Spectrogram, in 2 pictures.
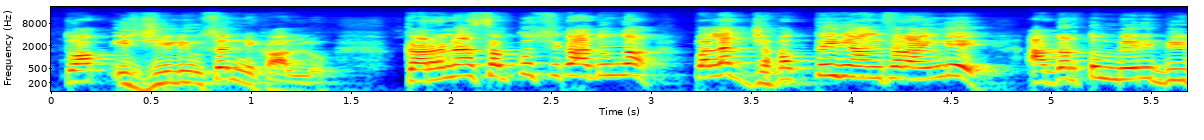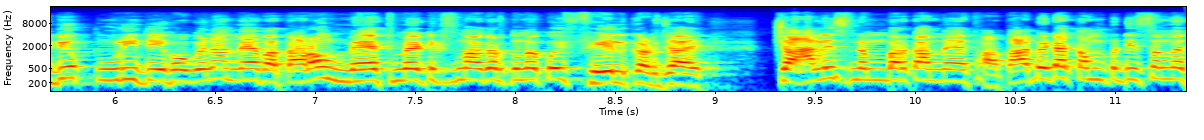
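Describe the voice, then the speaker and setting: A man's voice: very high voice, fairly bright tone. A man teaching an exam-prep math lesson, walking through sums step by step and coaxing students as "beta" with confident encouragement.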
